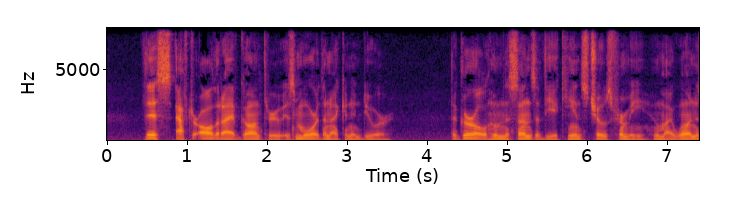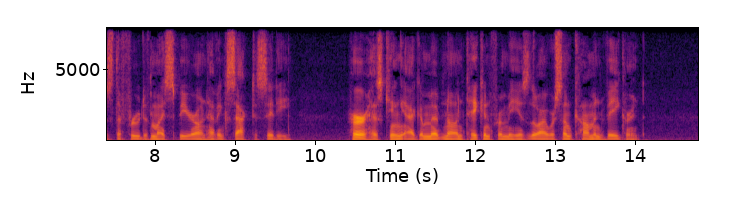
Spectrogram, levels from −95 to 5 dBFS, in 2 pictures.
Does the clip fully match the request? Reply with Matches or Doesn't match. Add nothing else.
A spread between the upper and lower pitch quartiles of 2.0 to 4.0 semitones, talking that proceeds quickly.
Matches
